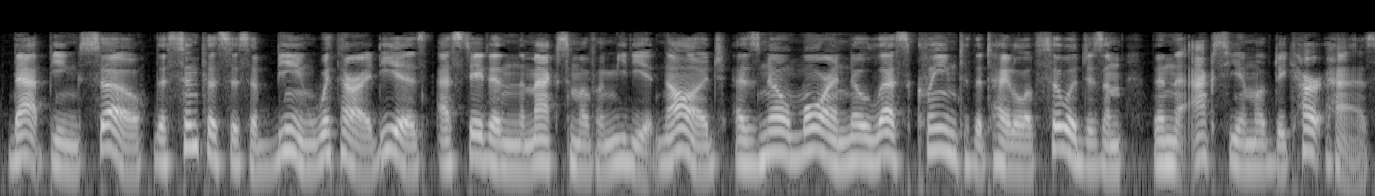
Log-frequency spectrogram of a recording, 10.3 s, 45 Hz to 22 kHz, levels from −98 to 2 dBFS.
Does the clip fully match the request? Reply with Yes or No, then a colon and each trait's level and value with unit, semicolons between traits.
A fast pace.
Yes: fast, 210 wpm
